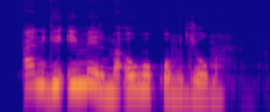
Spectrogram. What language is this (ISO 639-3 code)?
luo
